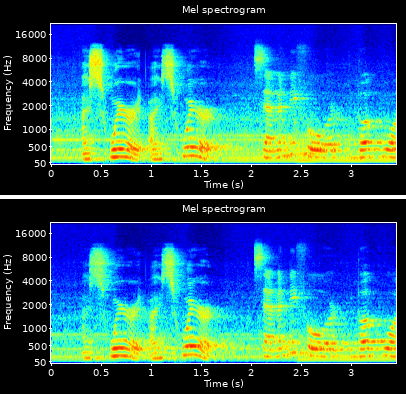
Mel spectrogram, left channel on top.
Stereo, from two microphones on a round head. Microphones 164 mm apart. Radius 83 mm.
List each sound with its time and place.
0.3 s a woman speaking: 55° left (ahead or behind), 0.7 m; by 1.7 s 25° right (ahead or behind), 0.5 m
2.0 s a woman speaking: 20° right (ahead or behind), 1.4 m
